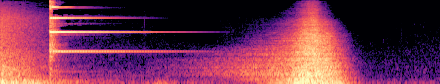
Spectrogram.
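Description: Logo sting sound effects: a short whoosh, then a bright bell-like ding about half a second in that rings out and fades over a second or so. A second whoosh then swells up and cuts off suddenly near the end.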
